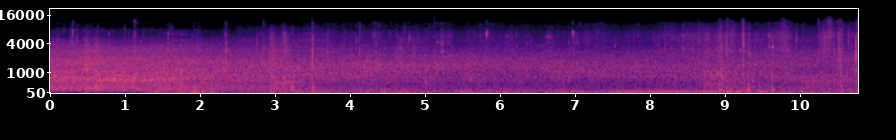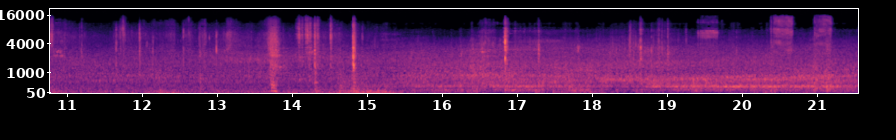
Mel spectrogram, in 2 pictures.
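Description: Water laps against a kayak's hull.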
